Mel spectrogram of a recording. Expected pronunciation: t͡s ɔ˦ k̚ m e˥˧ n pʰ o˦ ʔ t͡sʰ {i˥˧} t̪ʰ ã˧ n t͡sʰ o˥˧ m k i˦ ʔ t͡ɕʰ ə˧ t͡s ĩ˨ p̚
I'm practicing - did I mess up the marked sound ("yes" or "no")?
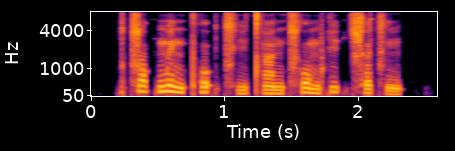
yes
